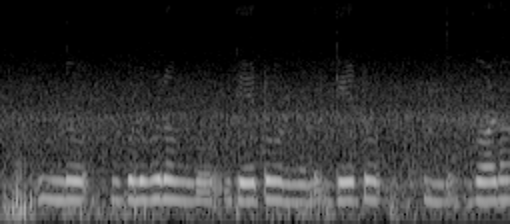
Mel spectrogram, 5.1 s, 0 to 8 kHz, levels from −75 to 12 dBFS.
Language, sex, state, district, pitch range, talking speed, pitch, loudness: Telugu, female, Andhra Pradesh, Guntur, 200-220 Hz, 95 wpm, 215 Hz, -21 LUFS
